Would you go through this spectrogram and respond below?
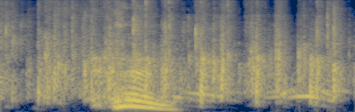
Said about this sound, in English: a big round of applause for Moshe Chaim Stefanski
